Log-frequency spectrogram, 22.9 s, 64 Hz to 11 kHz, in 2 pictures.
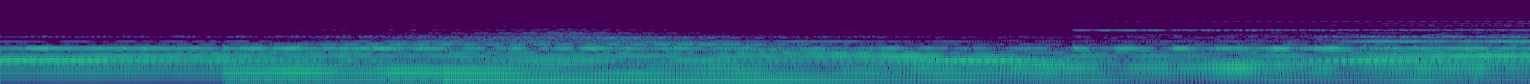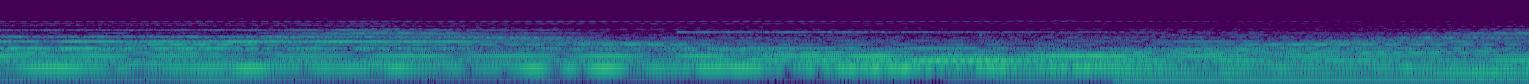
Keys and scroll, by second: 1.4-3.7 typing, 4.9-6.8 typing, 10.0 c, 16.4 z, 18.2-19.0 typing, 20.8-21.5 typing.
